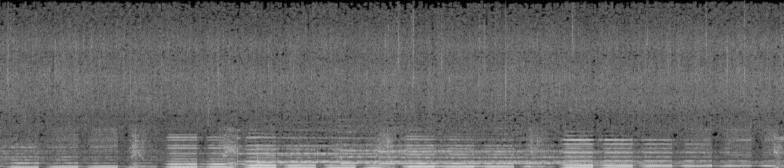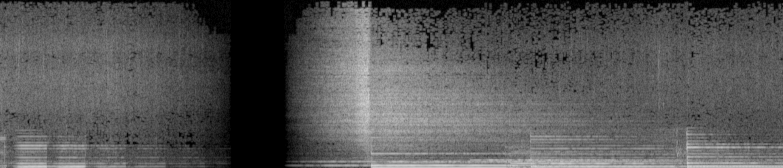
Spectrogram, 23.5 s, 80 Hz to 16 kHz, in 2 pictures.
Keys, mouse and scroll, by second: 3.2 ctrl+z, 3.6 e.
